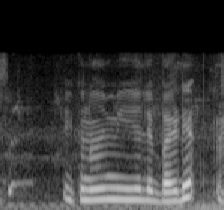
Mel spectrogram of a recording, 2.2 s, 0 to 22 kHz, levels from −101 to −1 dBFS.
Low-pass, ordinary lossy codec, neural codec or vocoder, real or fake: none; none; none; real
